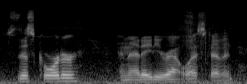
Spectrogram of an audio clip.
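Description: A man's voice: mid-range voice, a little fast, a little hiss or hum. A man, a farmer chatting casually with family outdoors. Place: outdoors on farmland.

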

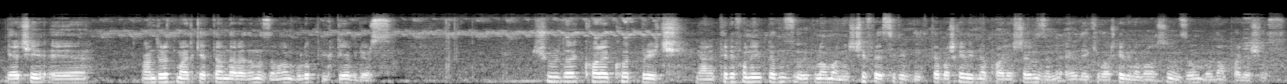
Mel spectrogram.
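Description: A man giving a casual, unscripted hands-on product commentary, explaining piece by piece in a halting way. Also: mid-range voice, steady tone. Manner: halting, piecemeal explaining while handling items. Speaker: product reviewer. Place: indoors at a table, hands-on tabletop shoot. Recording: noisy amateur home recording. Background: clear background noise.

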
